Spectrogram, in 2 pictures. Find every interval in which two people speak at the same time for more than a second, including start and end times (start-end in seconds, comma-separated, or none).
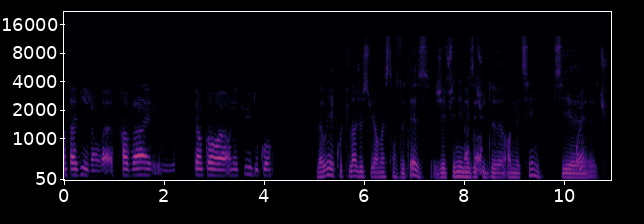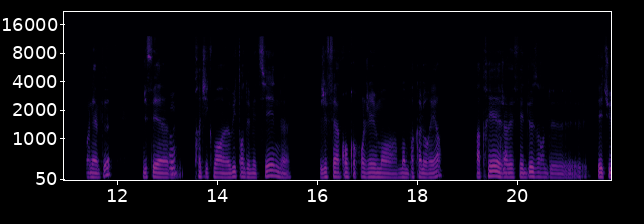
none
